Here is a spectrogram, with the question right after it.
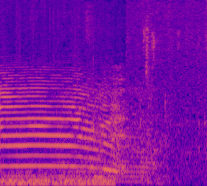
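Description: A dairy cow on a working farm lets out one long, loud, close moo that slides downward and fades, with no voices around it.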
